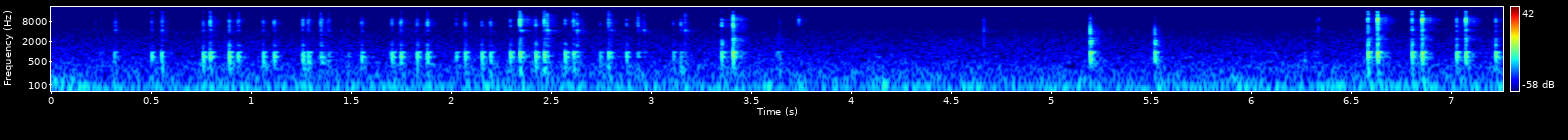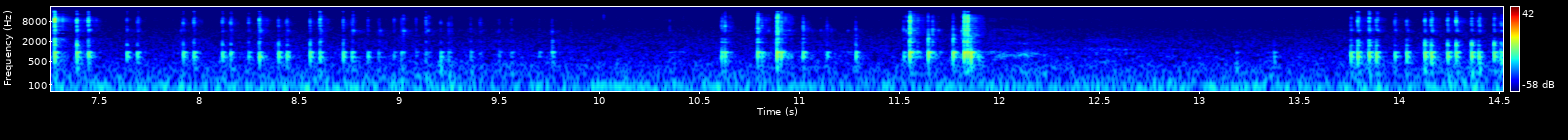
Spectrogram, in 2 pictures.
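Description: A closed, small round aluminum beard balm tin is held in one hand while the teeth of a dark comb are dragged across its edge and lid. This produces bursts of fast, dry ticking scrapes with a bright metallic edge and a tonal ping near 1 kHz. The bursts are separated by short quiet gaps over a faint low hum.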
